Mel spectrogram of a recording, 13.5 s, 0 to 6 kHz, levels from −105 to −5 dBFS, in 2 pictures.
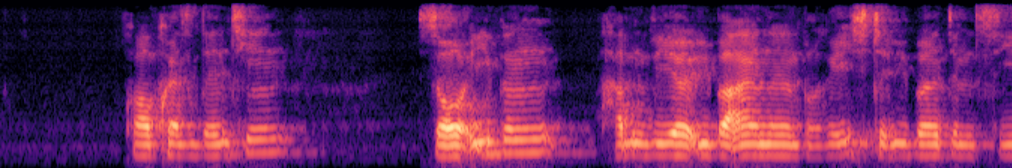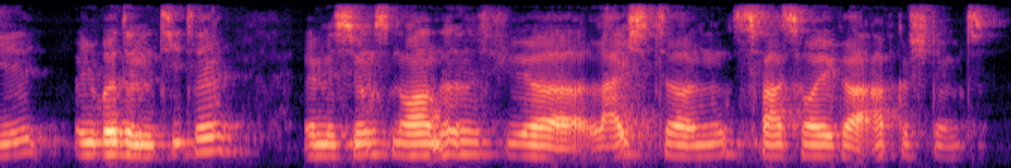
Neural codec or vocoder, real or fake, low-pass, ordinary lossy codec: codec, 16 kHz, 16 kbps, FunCodec, trained on LibriTTS, 50 frames a second; fake; 5.4 kHz; none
